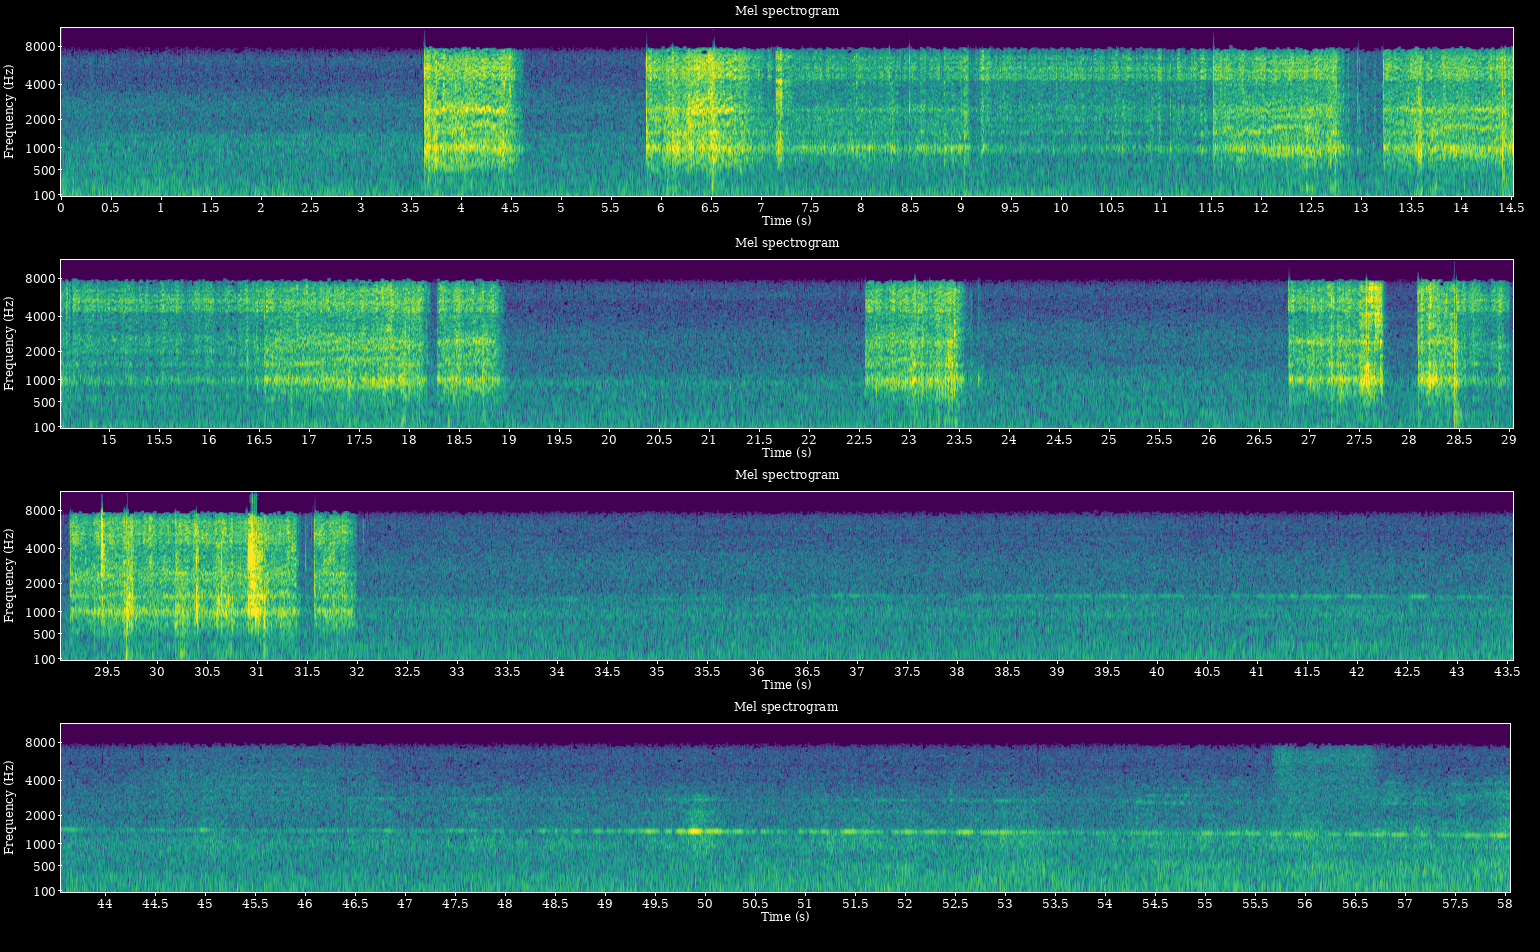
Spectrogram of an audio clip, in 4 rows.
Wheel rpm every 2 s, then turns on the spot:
0, 20, 60, 110, 70, 80, 90, 100, 100, 50, 0, 40, 0, 40, 80, 100, 10, 0, 0, 0, 0, 0, 0, 0, 0, 0, 0, 0, 0.
10-12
